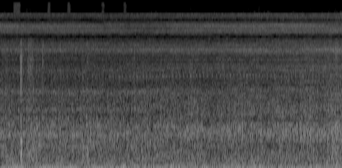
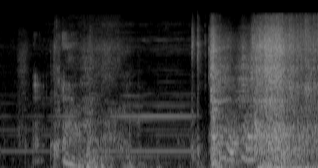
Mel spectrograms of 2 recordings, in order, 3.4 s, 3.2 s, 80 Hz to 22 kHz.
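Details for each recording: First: 1977 Pontiac Grand Prix, abandoned non-runner revived: quiet, soft, even idle at slightly raised speed before checking transmission fluid; engine sounds healthy, called a runner. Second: 1977 Pontiac Grand Prix, abandoned non-runner being revived: slow uneven cranking, then a short loud burst firing on fuel poured in, but it dies because the float bowls are empty; owner says he should have filled them first.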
